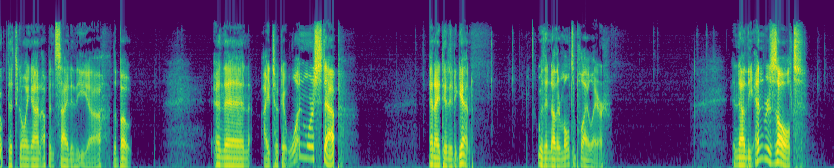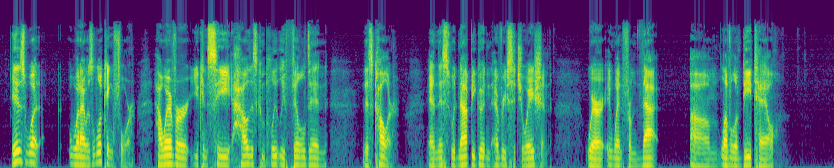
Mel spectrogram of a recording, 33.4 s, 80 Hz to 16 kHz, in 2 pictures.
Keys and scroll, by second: 7.8 space, 9.5 ctrl+-, 13.9 space, 15.8 ctrl+-.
